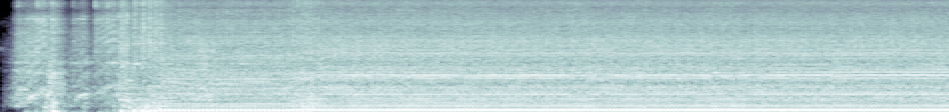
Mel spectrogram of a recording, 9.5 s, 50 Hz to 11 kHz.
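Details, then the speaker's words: Toro 14.38Z zero-turn mower engine after throttle adjustment: cranks, catches within a second or two, then settles into a steady even low drone with no misses or knocks; running normally, slight smoky smell noted. "foreign it runs and works yeah all right Victory"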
